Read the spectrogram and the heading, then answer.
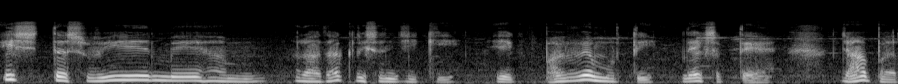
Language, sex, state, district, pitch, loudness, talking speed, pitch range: Hindi, female, Himachal Pradesh, Shimla, 145 Hz, -18 LUFS, 105 wpm, 125-175 Hz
